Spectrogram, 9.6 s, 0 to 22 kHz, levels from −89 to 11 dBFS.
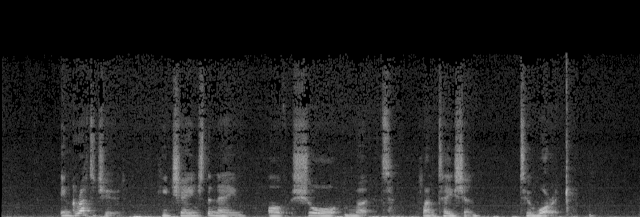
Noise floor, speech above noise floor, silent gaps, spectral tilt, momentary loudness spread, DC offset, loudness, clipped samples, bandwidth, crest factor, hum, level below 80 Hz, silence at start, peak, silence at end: -48 dBFS; 28 dB; none; -5 dB/octave; 16 LU; under 0.1%; -22 LUFS; under 0.1%; 16 kHz; 18 dB; none; -34 dBFS; 0.1 s; -2 dBFS; 0.35 s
